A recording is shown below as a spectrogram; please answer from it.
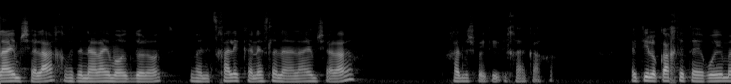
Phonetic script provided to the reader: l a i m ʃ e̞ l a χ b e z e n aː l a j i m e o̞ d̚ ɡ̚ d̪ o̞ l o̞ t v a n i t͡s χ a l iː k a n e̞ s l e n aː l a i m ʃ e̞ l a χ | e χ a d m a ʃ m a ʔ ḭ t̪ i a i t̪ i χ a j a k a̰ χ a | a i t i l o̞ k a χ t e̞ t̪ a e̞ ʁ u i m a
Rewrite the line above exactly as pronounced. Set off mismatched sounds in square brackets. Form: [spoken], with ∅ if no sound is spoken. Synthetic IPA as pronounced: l a i m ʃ e̞ l a χ [v] e z e n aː l a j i m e o̞ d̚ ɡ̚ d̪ o̞ l o̞ t v a n i t͡s χ a l iː k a n e̞ s l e n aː l a i m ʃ e̞ l a χ | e χ a d m a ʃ m a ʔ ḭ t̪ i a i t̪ i χ a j a k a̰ χ a | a i t i l o̞ k a χ t e̞ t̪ a e̞ ʁ u i m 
